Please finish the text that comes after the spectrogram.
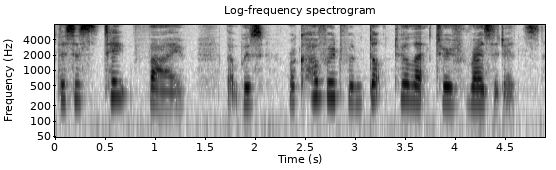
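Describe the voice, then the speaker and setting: A young woman reading formal, deliberate scripted narration for an audio drama, like an official report. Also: a little high.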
